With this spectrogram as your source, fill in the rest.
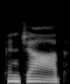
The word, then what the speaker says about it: Punjab: day from the Punjab you must pronounce it Punjab the handwriting was excellent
